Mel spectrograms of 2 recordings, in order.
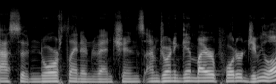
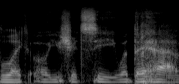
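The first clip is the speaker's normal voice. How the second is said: creepy librarian voice, lower and quieter; 5 semitones lower, 9 dB quieter than usual. Joking with a co-host about how a suggestion sounded, in a creepy librarian voice. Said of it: "sound kind of like the creepy librarian voice".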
